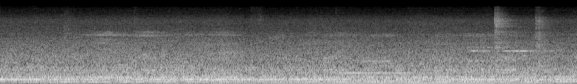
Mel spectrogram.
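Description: Tokyo Metro 10000 series train standing at the platform with its doors open, its onboard equipment giving a steady low hum over the station's background noise. Two short sharp clicks come about five seconds in.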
